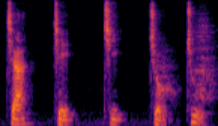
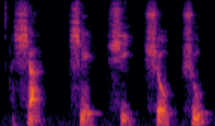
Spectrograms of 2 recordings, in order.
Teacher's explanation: no espanhol é como se tivesse uma T antes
